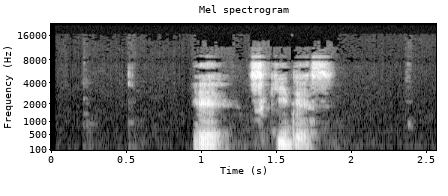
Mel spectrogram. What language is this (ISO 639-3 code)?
jpn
